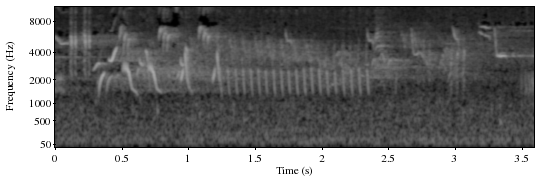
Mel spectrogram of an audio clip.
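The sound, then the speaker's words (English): A nightingale sings alone, mixing bright whistled notes with a fast, rattling trill of repeated pips in the middle, heard softly over a faint hiss of background. “The nightingale sang so sweetly that tears came into the emperor's eyes and rolled down his cheeks.”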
